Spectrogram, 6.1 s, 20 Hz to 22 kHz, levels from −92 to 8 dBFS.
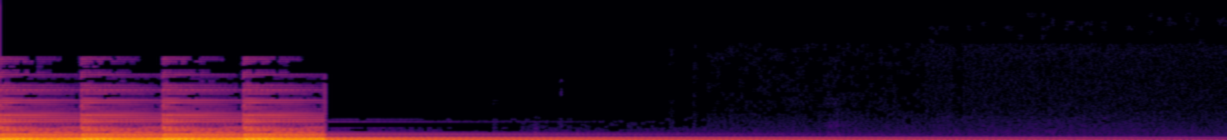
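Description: A recording of sounds opens with a broken-record loop already under way at 0.00 s: a 0.41 s fragment repeats exactly, back to back, three times until 1.62 s, and whatever should have played there is gone. The likely cause is a stalled player, encoder or stream resending its last buffered piece. On a spectrogram it appears as identical blocks tiled every 0.41 s; the waveform shows the same shape copied end to end.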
